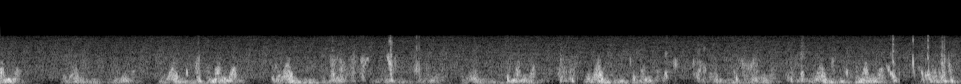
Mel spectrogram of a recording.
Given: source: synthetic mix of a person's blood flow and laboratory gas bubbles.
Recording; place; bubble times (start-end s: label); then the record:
Doppler ultrasound of blood flow; precordium
1.84-2.05 s: bubbles
2.71-2.78 s: bubbles
3.29-3.70 s: bubbles
3.84-3.99 s: bubbles
4.14-4.25 s: bubbles
5.04-5.13 s: bubbles
5.56-5.78 s: bubbles
6.28-6.40 s: bubbles
6.61-6.70 s: bubbles
6.73-6.79 s: bubbles
6.92-7.07 s: bubbles
7.32-7.61 s: bubbles
7.86-8.09 s: bubbles
8.31-8.54 s: bubbles
8.85-9.00 s: bubbles
9.11-9.56 s: bubbles
From the record:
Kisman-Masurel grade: 232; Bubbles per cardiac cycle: several, 3 to 8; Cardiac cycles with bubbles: 50 to 99%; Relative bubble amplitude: moderate (0.250 to 0.450); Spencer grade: 3 (all of the cardiac periods contain showers or single bubble signals, but not dominating or overriding the cardiac motion signals); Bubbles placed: only in the low amplitude regions of the cardiac cycle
